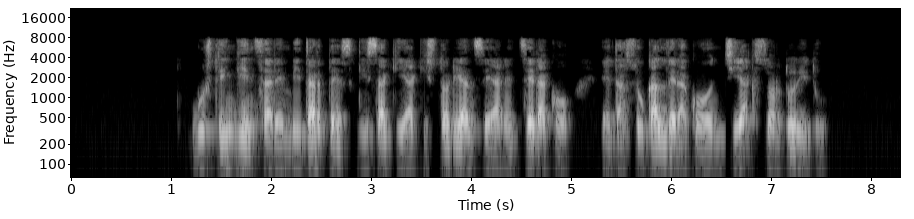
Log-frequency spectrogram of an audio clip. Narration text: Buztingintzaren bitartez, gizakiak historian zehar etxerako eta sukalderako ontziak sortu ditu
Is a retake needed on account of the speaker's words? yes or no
no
